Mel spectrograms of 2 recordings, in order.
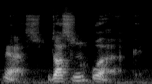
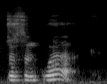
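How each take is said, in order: First: Slow, weighty wizard pronouncement of doesn't work; Gandalf impression. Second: Answer to quiz. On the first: Slow Gandalf voice explaining air conditioning to chat. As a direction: draw it out like a solemn old wizard. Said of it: "as Gandalf would say". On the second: Shown as a demonstration. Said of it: "the air conditioning what?".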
